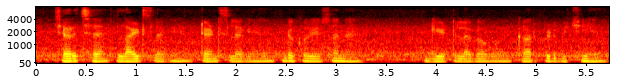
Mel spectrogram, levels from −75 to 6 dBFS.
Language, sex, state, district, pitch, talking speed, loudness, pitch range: Hindi, male, Bihar, Darbhanga, 125 Hz, 175 wpm, -20 LUFS, 125-130 Hz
